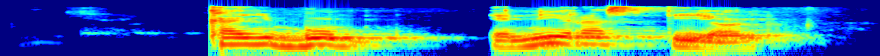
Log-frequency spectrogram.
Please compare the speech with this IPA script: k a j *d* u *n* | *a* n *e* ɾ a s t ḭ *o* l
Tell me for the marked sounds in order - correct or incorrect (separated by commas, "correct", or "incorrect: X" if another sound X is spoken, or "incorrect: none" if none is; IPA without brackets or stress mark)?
incorrect: b, incorrect: m, incorrect: e, incorrect: i, correct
